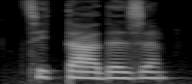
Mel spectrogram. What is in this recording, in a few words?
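"tzitades", female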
